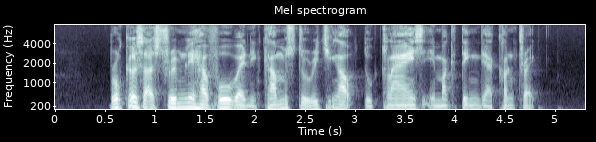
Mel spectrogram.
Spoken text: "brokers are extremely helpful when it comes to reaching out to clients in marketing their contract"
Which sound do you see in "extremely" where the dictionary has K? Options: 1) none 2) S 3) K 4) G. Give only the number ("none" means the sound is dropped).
1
